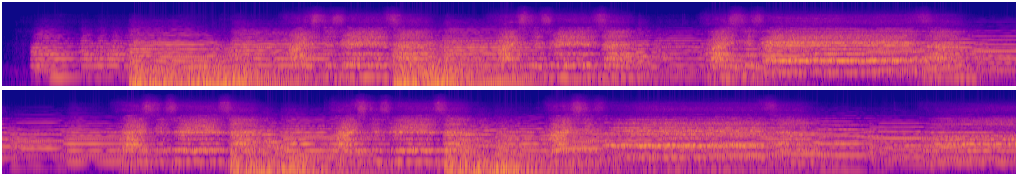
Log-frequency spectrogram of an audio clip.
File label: Easter Fanfare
